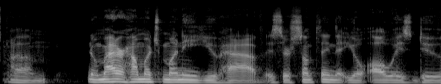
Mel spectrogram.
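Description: Heard on a very clean recording with a silent background, a normal speaking voice moves at a fairly quick pace with fairly even intonation. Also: man. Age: 20s. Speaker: pastor. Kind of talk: interview. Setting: church.

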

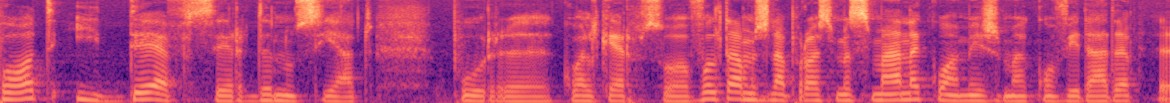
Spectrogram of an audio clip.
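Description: A woman's very deep, low voice at a moderate pace, with very even loudness and fairly even intonation. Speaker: radio host and journalist. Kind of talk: radio interview, show introduction. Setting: radio studio. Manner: formal.

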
